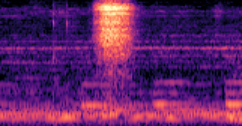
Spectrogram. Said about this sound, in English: Excuse me for sniffing.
